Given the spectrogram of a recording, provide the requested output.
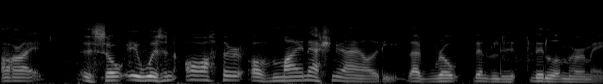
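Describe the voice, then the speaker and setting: A man with a Danish accent, fairly high-pitched, at a fairly slow pace. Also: ordinary pitch variation. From Denmark. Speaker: gaming streamer. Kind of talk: live stream gameplay chat. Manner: casual, hesitant with fillers.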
